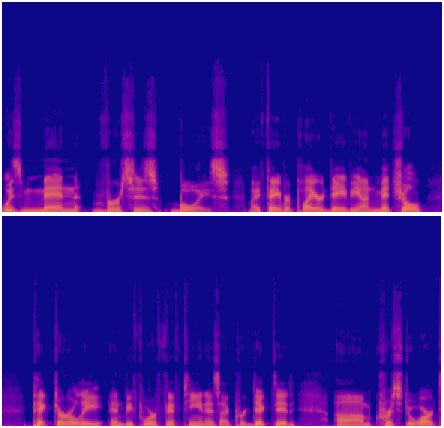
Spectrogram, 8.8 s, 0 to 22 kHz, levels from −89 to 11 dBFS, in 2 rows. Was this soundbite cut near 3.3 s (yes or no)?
no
